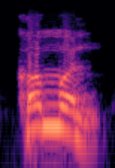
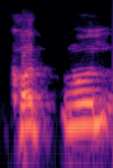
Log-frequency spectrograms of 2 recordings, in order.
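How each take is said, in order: First: খম্মল with a doubled m, no t sound; correct pronunciation. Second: খতমূল with a clear t before the m; wrong spelled reading. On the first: Teacher gives students the right way: খম্মল, m held. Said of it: "উচ্চারণ হবে খম্মল". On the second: Teacher shows the wrong, spelled-out way: খতমূল, t sounded. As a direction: read খতমূল letter by letter, as spelled. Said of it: "কিন্তু উচ্চারণ হবে খম্মল". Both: Shown as a demonstration.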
